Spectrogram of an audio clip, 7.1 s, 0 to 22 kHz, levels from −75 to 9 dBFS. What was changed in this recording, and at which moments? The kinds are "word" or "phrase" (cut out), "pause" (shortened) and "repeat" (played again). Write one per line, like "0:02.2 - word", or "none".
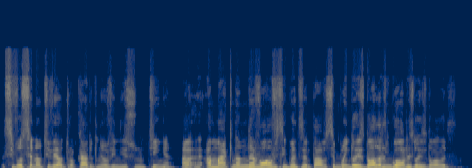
0:01.0 - word
0:02.7 - pause
0:05.8 - word
0:06.2 - word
